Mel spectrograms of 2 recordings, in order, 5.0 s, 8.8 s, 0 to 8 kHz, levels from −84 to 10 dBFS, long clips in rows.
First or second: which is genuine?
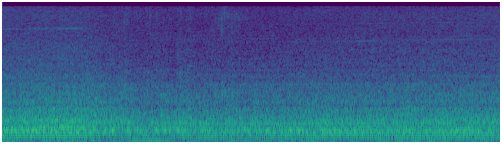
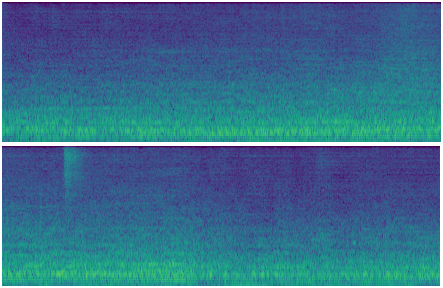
first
